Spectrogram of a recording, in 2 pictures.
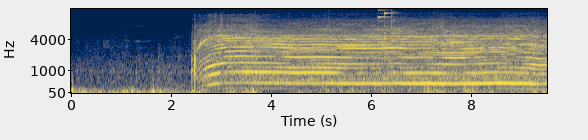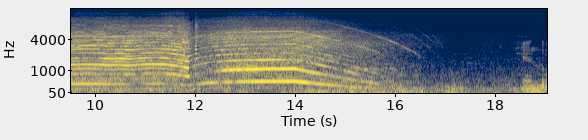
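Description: A Lotus electric planer smooths a piece of wood, the motor spinning up to a loud, sustained whine that holds for about ten seconds, dips briefly as it cuts, then winds down and fades.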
